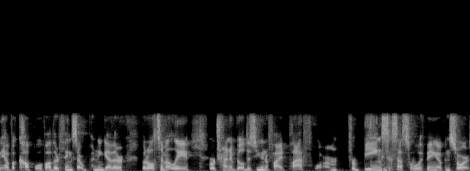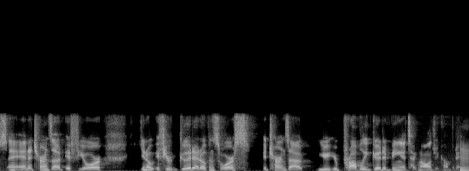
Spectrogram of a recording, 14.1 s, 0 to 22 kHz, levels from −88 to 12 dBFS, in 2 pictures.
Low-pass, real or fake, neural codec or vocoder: 7.2 kHz; real; none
